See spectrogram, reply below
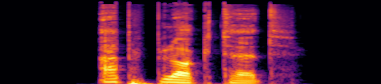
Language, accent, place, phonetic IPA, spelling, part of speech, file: German, Germany, Berlin, [ˈapˌblɔktət], abblocktet, verb, De-abblocktet.ogg
- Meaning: inflection of abblocken: 1. second-person plural dependent preterite 2. second-person plural dependent subjunctive II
